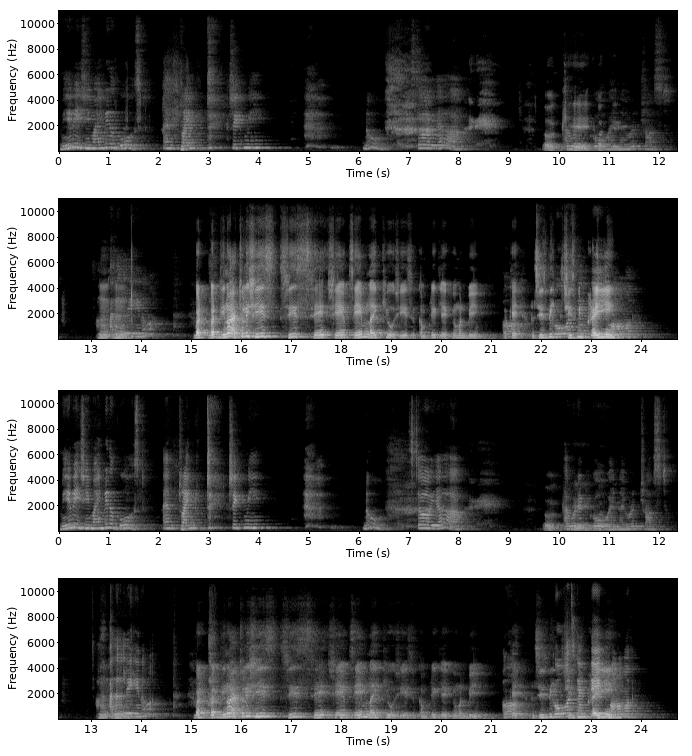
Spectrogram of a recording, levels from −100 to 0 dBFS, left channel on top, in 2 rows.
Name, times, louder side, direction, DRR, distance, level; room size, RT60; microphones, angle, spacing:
voice 1, 0.0-1.6 2.1-4.1 4.9-5.5 6.1-6.8 7.0-8.1 10.1-12.1 13.1-14.3 14.6-15.5 21.2-21.6 22.0-23.8, right 3 dB, 85° right, 7 dB, 1.0 m, -43 dB
voice 2, 6.6-7.2 8.4-8.7 9.7-10.9 13.1-13.7 15.0-20.8 21.4-21.6 21.9-22.3 22.5-23.5, left 5 dB, 85° left, 12 dB, 0.5 m, -32 dB
8.1 x 4.6 x 5.0 m, 1.1 s
head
